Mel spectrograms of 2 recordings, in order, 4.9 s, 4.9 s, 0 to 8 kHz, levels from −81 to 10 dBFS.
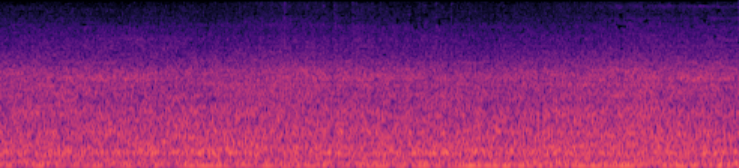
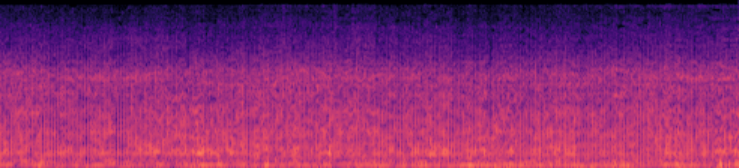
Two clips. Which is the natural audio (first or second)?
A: first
